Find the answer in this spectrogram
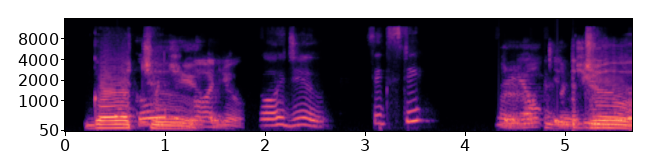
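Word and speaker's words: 五十: Okay, there's a slight, if you look at Goju, it's Goju. Go has no elongation, Ju has. So that has to be evident in the way you pronounce it. Goju. Not Goju, right? Goju. Slight elongation in Ju.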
